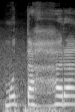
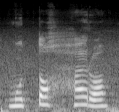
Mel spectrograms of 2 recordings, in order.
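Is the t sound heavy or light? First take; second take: light; heavy. First: The t sound is light, like a plain ta. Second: The t sound is heavy, with an o-like color. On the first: The speaker calls it wrong. "मुतहरा पढ़ेंगे तो आप ता पढ़ रहे हो" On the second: The speaker calls it right. "ओ वाली साउंड इस लेटर में आपने डालनी है"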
